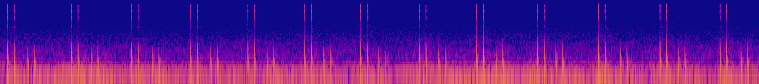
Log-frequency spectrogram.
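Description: Small, slender steel tweezers, held in the fingertips just above a black microphone, have their thin solid metal tips pinched together to make clicks. The clicks are short, sharp, and bright, with no ring. They come in quick double taps at a steady rhythm, over a low, constant hum.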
